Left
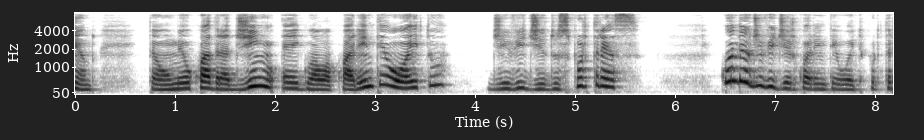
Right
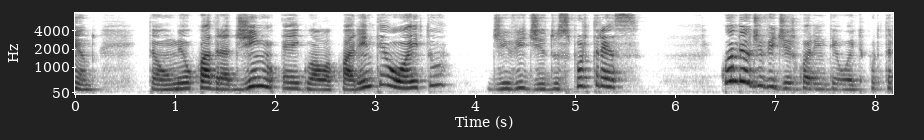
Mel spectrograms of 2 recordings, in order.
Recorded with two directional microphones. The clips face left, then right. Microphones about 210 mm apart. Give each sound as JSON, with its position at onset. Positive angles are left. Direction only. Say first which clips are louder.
{"t": 0.0, "sound": "speech", "louder": "left 5 dB", "side_deg": 50}
{"t": 6.5, "sound": "speech", "louder": "left 5 dB", "side_deg": 45}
